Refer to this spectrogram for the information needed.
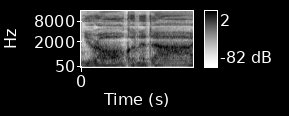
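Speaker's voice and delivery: mild, half-yelled, ranting shout. Retelling a fight where others pushed the speaker away: retelling a shout. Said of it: "I was shouting".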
